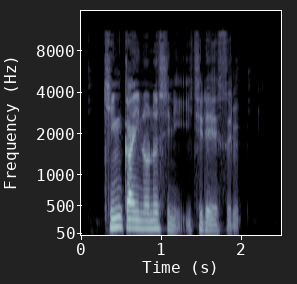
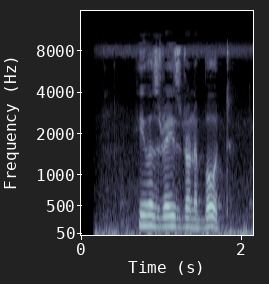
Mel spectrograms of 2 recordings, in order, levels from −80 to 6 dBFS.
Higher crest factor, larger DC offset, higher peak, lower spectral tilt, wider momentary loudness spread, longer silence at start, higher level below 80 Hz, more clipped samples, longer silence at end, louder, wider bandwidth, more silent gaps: first, 22 dB vs 16 dB; neither; first, -2 dBFS vs -6 dBFS; about the same, -5 dB/octave vs -5 dB/octave; second, 17 LU vs 22 LU; about the same, 0.3 s vs 0.2 s; second, -54 dBFS vs -40 dBFS; neither; first, 0.55 s vs 0 s; about the same, -23 LUFS vs -21 LUFS; about the same, 11.5 kHz vs 11 kHz; neither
